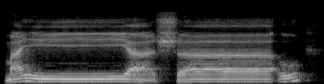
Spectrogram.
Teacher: Bacaan idgham bighunah masuk dengan mendengung yaitu mendengung ya. Ditandai ya ada tasdidnya ditahan biar tampak mendengungnya.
